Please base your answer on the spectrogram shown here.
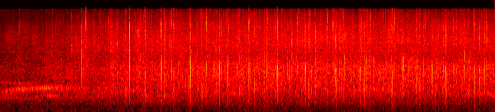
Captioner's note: audience applause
